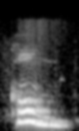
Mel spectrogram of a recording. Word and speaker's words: comb: b is not voiced the b is generally not voiced how do we say that how do we say that word it's a comb it's just a comb so the bar is silent right so these are the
